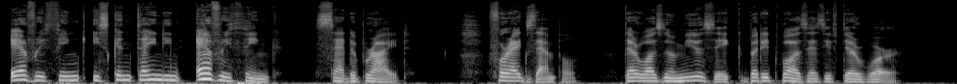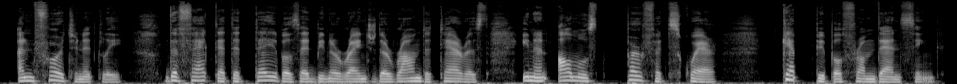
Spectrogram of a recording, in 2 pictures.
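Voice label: Portuguese, female, English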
